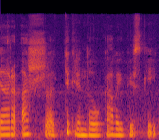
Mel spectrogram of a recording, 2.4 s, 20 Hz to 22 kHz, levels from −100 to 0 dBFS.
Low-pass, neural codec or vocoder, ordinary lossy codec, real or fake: 14.4 kHz; none; AAC, 64 kbps; real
